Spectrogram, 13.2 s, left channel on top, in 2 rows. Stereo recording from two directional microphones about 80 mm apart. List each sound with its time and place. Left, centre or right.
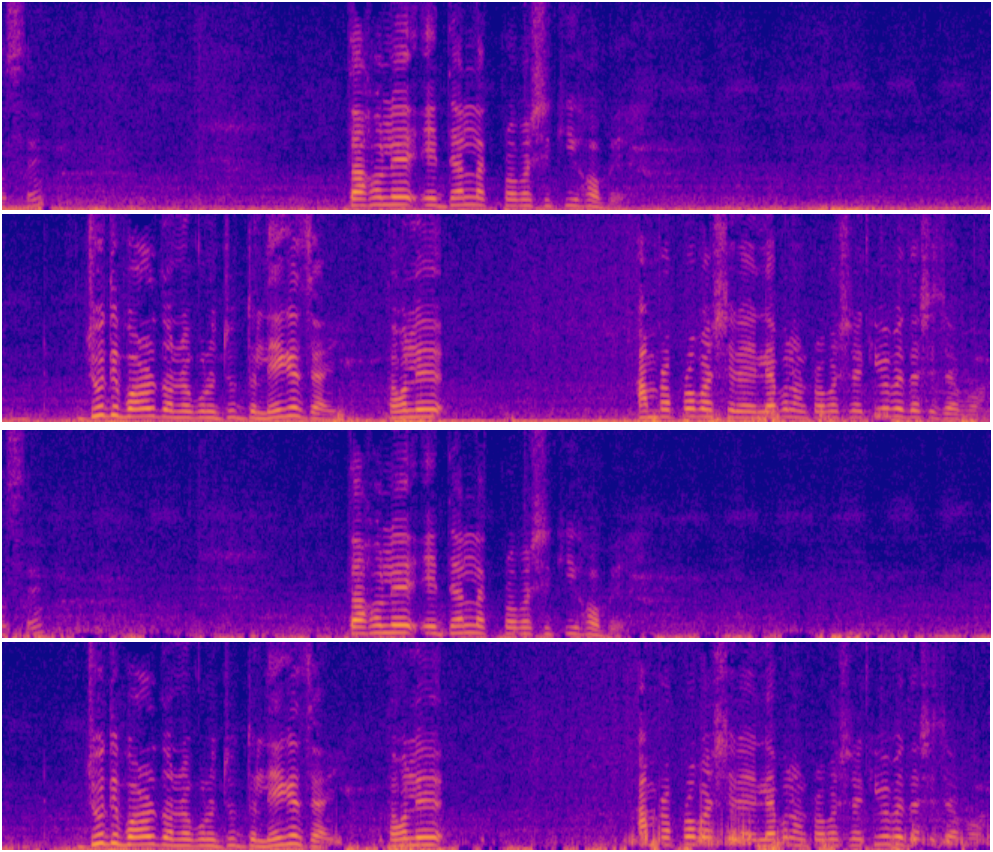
0.0 s speech: right
2.3 s speech: right
7.2 s speech: right
10.8 s speech: centre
